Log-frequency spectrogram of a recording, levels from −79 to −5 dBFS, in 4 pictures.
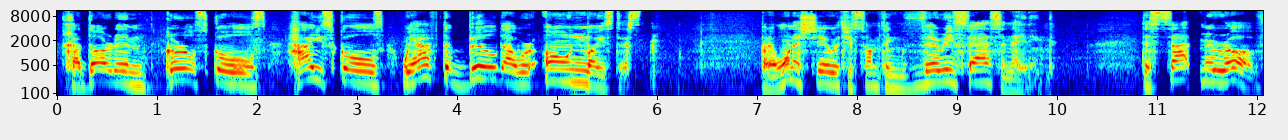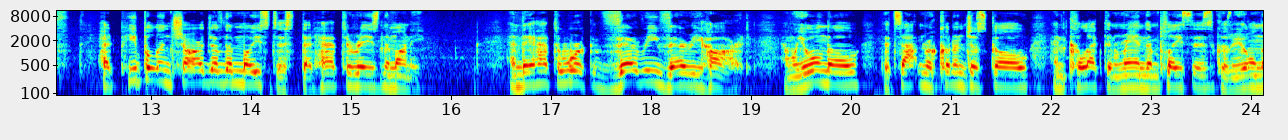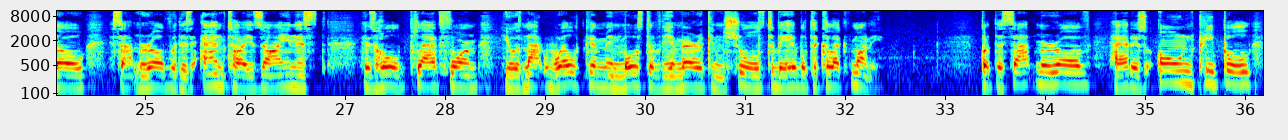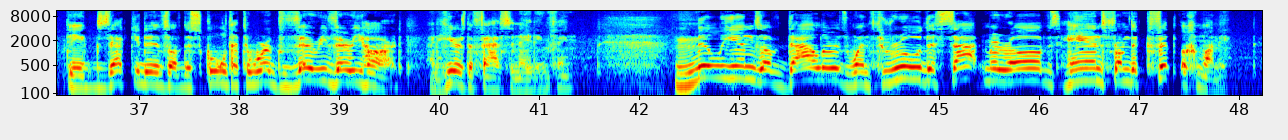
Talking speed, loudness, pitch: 150 wpm, -19 LUFS, 190 Hz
